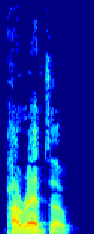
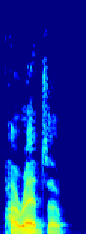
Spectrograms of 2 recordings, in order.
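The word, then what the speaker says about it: peirazō: Now the word tempted there is the Hebrew word, and here we'll try it, parazo. And that is the pronunciation, that's not the spelling, it's a P-E-I-R-A-D-Z-O, I believe. But the pronunciation in the Hebrew is parazo.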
